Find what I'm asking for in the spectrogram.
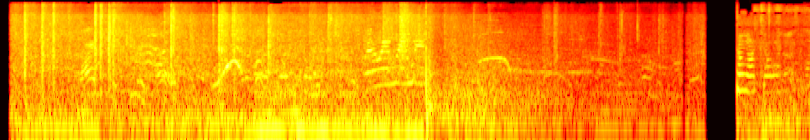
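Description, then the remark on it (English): Rapid bursts of fireworks crackle and pop in quick, irregular volleys as a group of youths driving around Minneapolis fire them at people on the street, with whistling rockets and shouting voices mixed in, before a sudden cutoff and a final loud bang. “Here is a group of youths in Minneapolis who just drove around attacking people with fireworks on the street.”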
